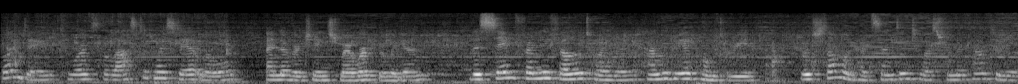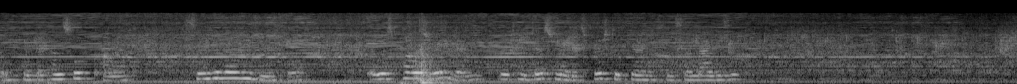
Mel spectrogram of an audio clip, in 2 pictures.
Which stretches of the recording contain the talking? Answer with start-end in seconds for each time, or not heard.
0.0-13.2, 13.8-17.6.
